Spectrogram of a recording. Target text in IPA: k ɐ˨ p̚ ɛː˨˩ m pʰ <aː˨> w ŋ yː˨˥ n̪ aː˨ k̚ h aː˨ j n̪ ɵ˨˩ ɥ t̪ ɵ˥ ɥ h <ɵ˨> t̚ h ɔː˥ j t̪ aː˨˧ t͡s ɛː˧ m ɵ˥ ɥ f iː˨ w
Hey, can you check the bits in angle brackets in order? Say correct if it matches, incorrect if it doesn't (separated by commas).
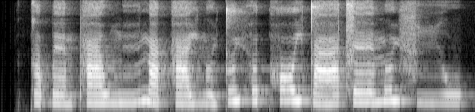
correct, incorrect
